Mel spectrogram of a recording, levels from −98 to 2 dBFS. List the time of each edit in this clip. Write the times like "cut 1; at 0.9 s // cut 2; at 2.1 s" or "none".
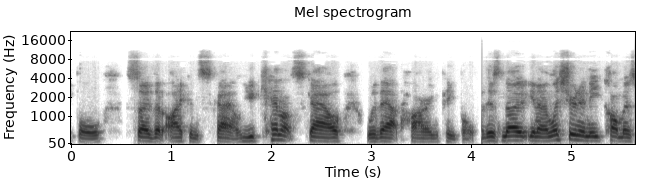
cut 1; at 4.1 s

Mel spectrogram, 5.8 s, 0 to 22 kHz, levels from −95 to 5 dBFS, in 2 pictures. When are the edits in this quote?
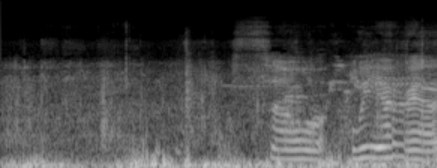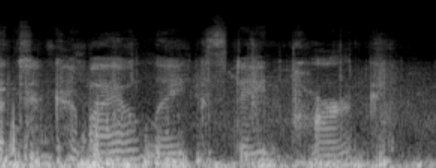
none

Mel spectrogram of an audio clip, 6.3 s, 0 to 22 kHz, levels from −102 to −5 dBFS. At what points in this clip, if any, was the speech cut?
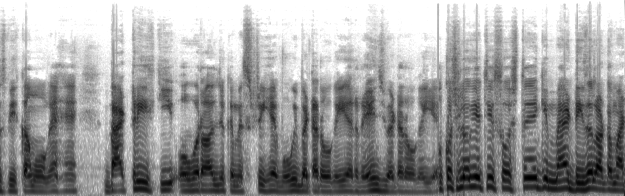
cut 1; at 4.3 s

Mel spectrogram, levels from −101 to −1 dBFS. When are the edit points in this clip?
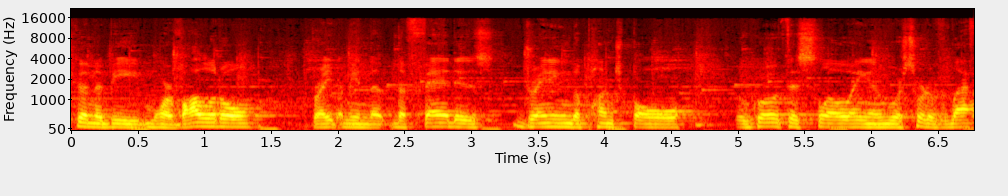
cut 1; at 1.7 s // cut 2; at 3.2 s // cut 3; at 5.1 s

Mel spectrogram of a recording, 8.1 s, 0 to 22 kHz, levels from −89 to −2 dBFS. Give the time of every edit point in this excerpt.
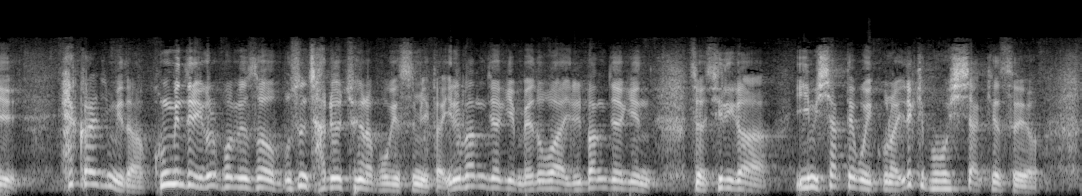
cut 1; at 3.3 s

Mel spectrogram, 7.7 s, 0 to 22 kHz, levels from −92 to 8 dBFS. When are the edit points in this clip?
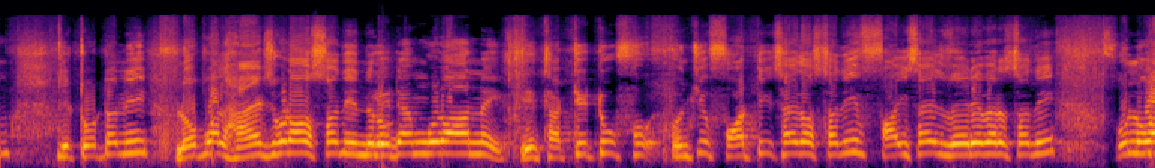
cut 1; at 2.4 s

